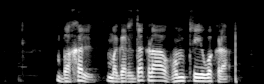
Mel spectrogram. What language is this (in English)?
Pashto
